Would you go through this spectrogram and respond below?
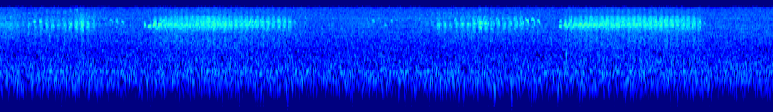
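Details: Silver tabby cat, listless after a cold and not eating yet, asleep in a cosy hot-dog bed; two pairs of soft, hissing snore breaths, each lasting about a second, separated by quiet pauses.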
